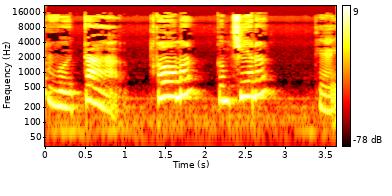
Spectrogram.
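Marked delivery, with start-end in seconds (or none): 1.4-2.7 "cơm chiên á" pitched up as a query; higher voice checking on "cơm chiên á"; questioning intonation. Shown as a demonstration. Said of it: "mang ý nghĩa là câu hỏi". (giọng cao, hỏi lại "cơm chiên á")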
